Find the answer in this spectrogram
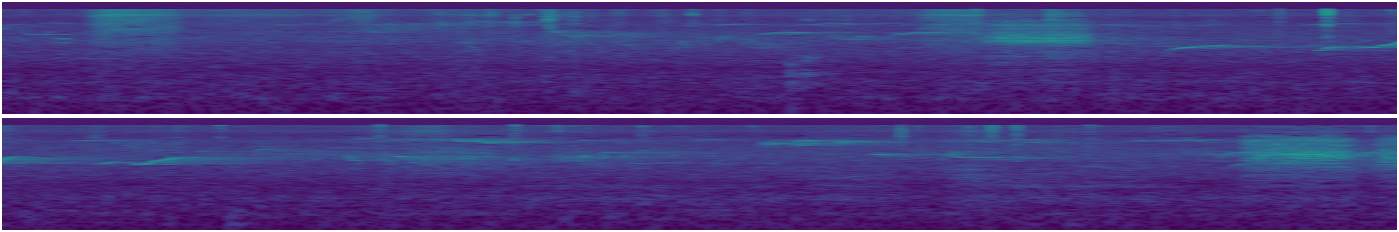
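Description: Near silence, with faint bird chirps: a run of three short rising calls about halfway through, and a few fainter high calls around them.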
